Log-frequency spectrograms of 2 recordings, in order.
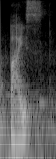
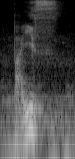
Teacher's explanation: palavras pais e país e ilustram ditongo na primeira palavra então a palavra pais é um ditongo enquanto que país é uma sequência de vogais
